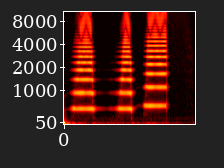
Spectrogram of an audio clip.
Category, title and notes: Sound effects > Experimental
Analog Bass, Sweeps, and FX-148
robot, mechanical, snythesizer, korg, sweep, basses, analog, synth, pad, weird, electronic, complex, retro, scifi, dark, sample, sci-fi, sfx, electro, effect, oneshot, analogue, vintage, fx, robotic, alien, trippy, machine, bassy, bass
